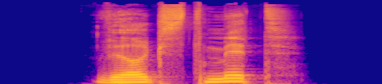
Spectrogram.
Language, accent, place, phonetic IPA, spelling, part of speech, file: German, Germany, Berlin, [ˌvɪʁkst ˈmɪt], wirkst mit, verb, De-wirkst mit.ogg
- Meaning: second-person singular present of mitwirken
